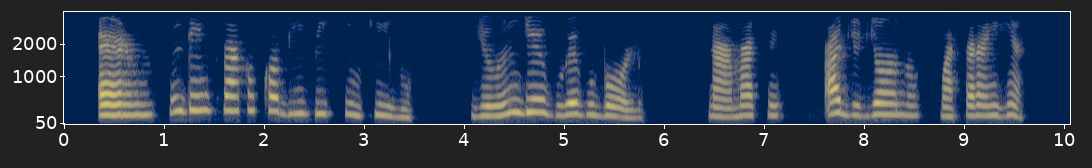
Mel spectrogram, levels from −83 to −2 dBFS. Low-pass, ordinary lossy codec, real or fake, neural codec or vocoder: 3.6 kHz; none; fake; autoencoder, 22.05 kHz, a latent of 192 numbers a frame, VITS, trained on one speaker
